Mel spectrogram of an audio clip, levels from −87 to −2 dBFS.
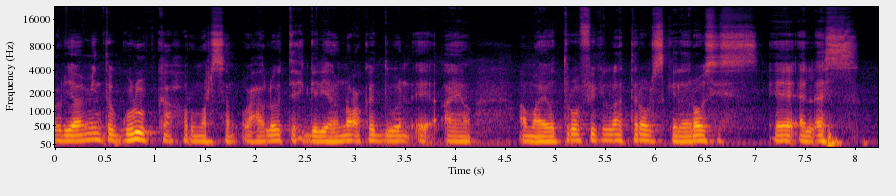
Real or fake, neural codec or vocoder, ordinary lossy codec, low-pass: fake; vocoder, 44.1 kHz, 128 mel bands every 512 samples, BigVGAN v2; none; none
